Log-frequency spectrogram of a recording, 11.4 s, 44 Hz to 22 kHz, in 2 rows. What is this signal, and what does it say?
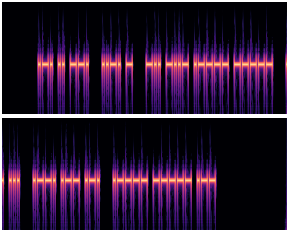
Morse code, heard as a keyed tone, about 32 wpm, 700 Hz. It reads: RIG FT DX10 ES PWR 10W
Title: Practice QSO - Exchange 2 - Info - 30wpm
